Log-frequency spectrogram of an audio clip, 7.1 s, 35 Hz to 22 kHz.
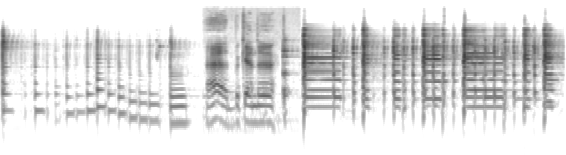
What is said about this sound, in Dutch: Dan heb je standje 2, dat is de mid en die. Moet je eigenlijk met een wat cleaner geluid horen.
